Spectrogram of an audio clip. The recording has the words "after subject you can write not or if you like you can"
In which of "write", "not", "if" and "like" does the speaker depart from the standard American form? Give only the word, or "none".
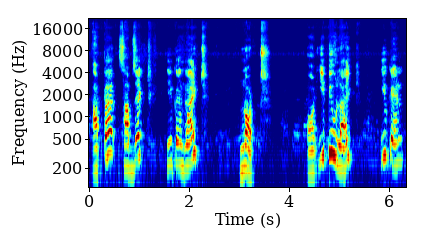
if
